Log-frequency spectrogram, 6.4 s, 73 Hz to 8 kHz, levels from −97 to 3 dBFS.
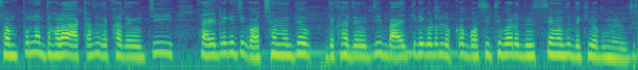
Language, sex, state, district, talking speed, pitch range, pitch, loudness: Odia, male, Odisha, Khordha, 180 wpm, 190-215 Hz, 205 Hz, -16 LUFS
